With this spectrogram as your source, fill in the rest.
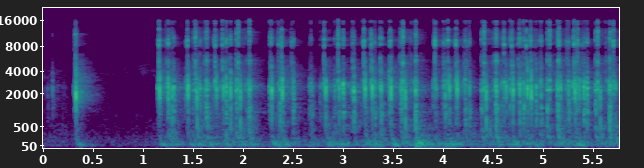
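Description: Fingertips type on a cream plastic mechanical keyboard with black and purple keycaps and a hollow case. A single sharp click is followed by a brief silence, then a rapid, continuous run of bright, clacky keystrokes centered around 2 kHz with very little low end.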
